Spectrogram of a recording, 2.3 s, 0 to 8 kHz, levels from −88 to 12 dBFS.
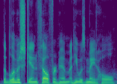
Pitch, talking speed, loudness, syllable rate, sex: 120 Hz, 280 wpm, -18 LUFS, 6.4 syllables/s, male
